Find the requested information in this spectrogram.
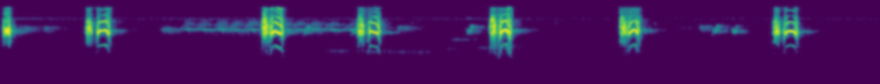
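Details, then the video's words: ['A female crimson sunbird in breeding condition gives high, sharp chip notes about every three quarters of a second to attract a male, with a faint thin twitter running between the calls.'] "PANGGILAN SOGON BETINA BIRAHI MEMIKAT SOGON JANTAN"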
